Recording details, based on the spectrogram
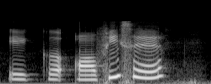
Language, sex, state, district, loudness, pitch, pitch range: Hindi, female, Bihar, Patna, -12 LUFS, 250 Hz, 225-325 Hz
